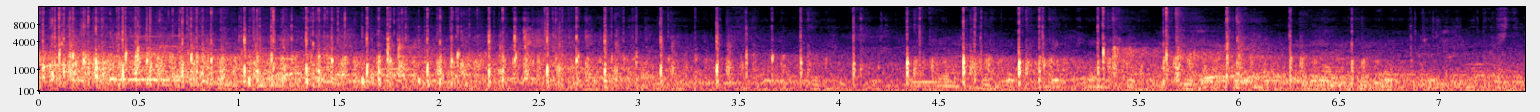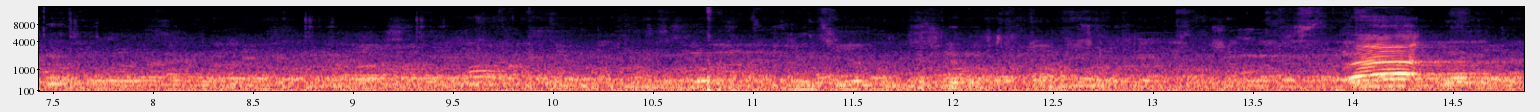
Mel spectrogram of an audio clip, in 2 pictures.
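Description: A crowd in an indoor arena applauds the third-place team at a 40+ football championship final. The clapping is loudest at first and then thins out beneath an announcer's voice speaking without a microphone.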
